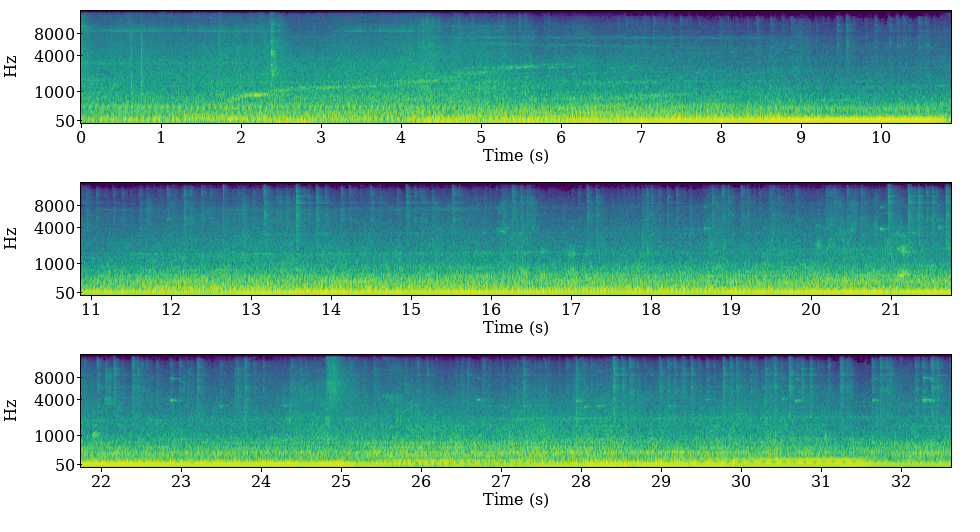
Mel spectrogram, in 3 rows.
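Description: Interior of a 2007 Orion VII diesel-electric hybrid bus (Cummins ISB diesel with BAE Systems HybriDrive) under way: a very loud, steady low drone, with a rising whine over the first few seconds as the bus speeds up. The drone eases slightly about ten seconds in.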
